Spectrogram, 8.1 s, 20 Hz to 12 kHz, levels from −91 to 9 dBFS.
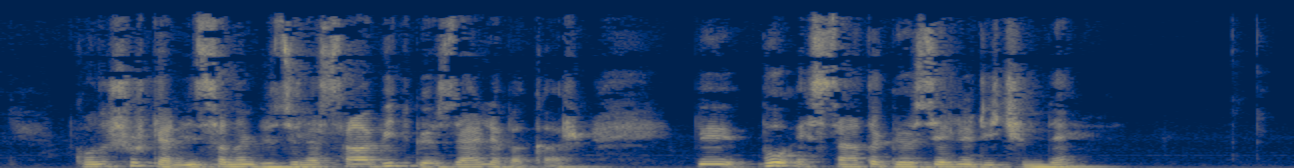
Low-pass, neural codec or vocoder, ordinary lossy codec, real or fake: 10.8 kHz; none; MP3, 48 kbps; real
